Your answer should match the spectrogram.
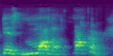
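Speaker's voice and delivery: retold flash of rage; snapping in anger. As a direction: lose it at the sergeant. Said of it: "I was like".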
